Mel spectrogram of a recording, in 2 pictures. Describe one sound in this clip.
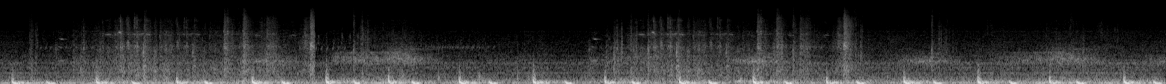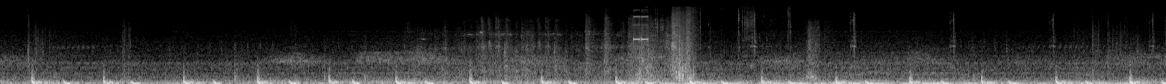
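Footsteps thud quickly on wooden floors.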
